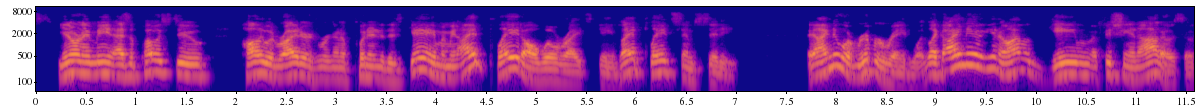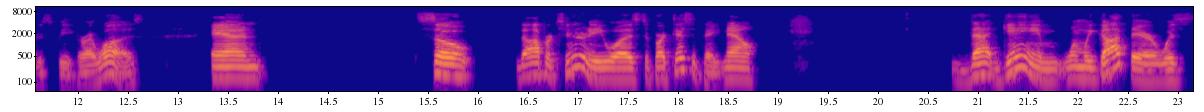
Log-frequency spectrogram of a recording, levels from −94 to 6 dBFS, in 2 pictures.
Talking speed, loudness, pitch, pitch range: 170 wpm, -29 LUFS, 145 Hz, 120-175 Hz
